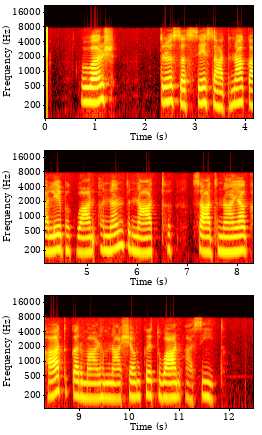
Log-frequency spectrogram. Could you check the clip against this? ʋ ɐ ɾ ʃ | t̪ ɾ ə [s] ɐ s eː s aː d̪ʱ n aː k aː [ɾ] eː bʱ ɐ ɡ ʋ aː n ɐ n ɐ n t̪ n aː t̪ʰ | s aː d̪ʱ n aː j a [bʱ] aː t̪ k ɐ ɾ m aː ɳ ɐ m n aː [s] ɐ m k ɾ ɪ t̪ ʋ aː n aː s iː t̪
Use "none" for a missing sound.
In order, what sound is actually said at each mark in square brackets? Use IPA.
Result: s, l, ɡʱ, ʃ

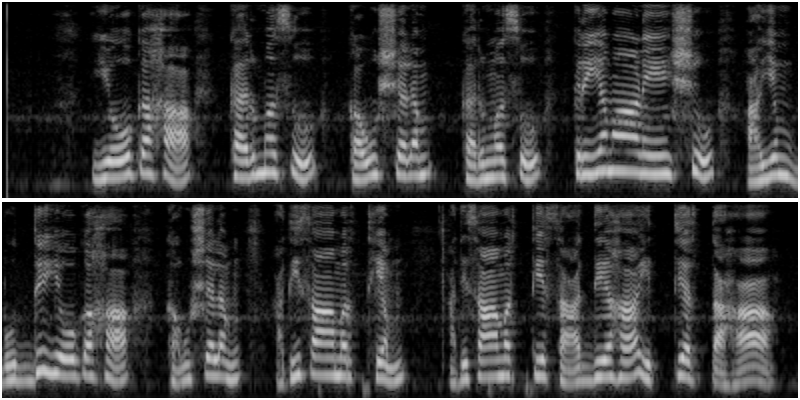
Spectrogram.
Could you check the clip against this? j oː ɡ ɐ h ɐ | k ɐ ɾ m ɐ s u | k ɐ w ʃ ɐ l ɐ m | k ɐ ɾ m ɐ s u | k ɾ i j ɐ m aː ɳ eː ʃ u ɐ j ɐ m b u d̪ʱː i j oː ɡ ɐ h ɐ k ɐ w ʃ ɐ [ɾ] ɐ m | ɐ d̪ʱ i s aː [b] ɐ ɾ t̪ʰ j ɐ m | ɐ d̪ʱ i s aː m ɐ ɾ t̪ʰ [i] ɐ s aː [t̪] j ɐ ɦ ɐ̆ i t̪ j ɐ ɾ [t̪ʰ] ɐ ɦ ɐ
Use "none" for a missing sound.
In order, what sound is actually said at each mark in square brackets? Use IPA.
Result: l, m, j, d̪, t̪

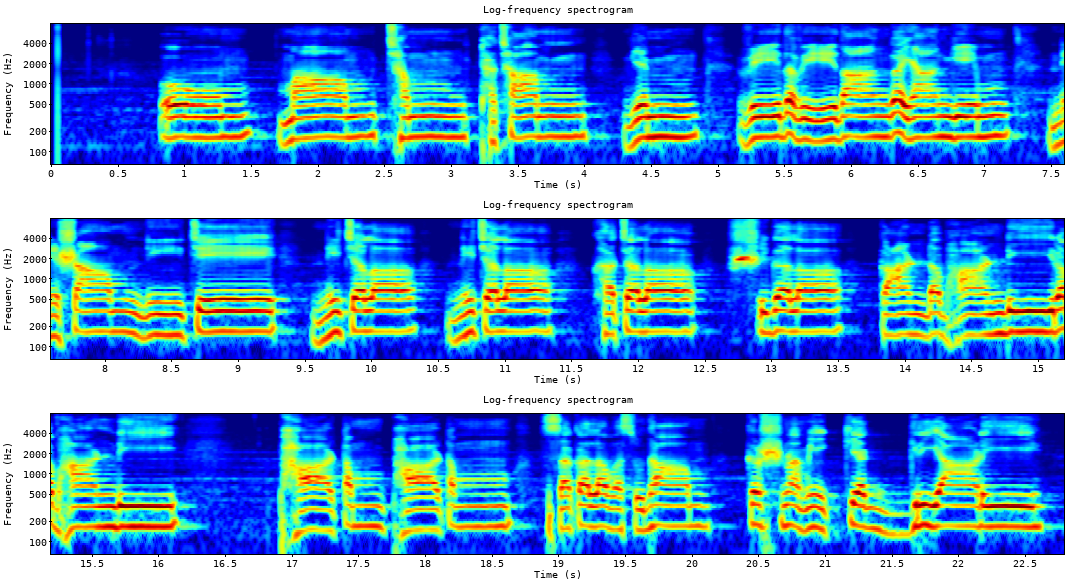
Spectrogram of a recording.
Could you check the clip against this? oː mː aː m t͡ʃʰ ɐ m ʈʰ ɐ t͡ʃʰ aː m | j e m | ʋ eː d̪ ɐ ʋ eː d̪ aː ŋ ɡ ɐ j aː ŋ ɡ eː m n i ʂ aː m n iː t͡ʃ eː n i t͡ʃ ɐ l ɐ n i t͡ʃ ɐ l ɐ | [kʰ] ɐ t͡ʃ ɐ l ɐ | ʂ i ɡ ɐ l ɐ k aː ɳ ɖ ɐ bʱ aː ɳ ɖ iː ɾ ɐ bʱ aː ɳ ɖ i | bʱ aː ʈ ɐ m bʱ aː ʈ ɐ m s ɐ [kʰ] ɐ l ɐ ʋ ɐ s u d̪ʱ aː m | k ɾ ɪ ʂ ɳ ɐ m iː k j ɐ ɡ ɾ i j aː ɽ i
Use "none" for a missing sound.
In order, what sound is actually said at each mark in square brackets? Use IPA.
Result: kʰ, k

